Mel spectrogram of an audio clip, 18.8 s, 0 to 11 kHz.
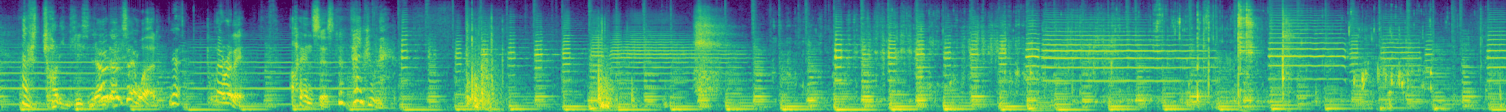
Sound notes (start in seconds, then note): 8.6 sighs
